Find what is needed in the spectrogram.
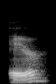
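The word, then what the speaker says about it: Ayr: name as IR Blues could you pronounce like this air oh it's just air okay yeah no problem there uh Airs of town in Scotland Scotland I've got away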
